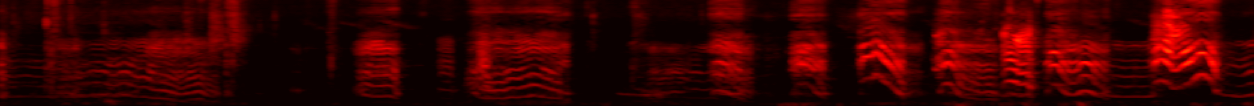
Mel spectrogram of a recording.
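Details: Hand-fed newborn Labrador Retriever puppies, whose first-time mother has been deserting them, give wavering, high whines and squeals in uneven bursts, some drawn out and bending up and down, roughly once a second.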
